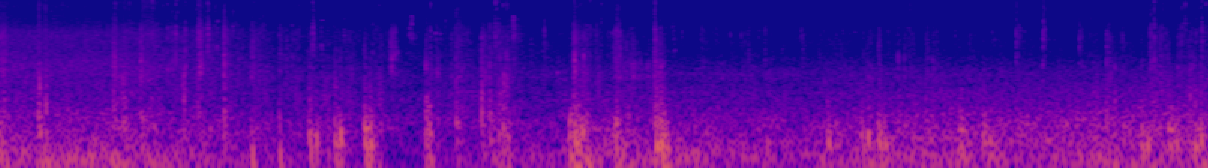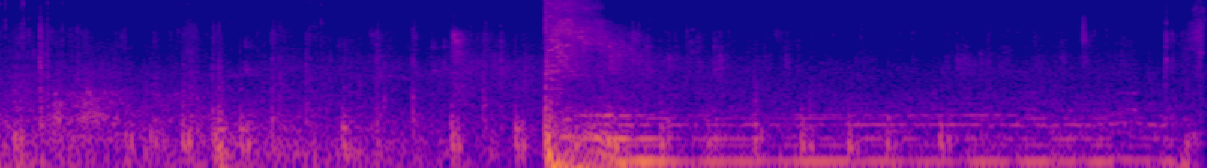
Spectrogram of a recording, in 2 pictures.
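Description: Footsteps thud on rock and metal.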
